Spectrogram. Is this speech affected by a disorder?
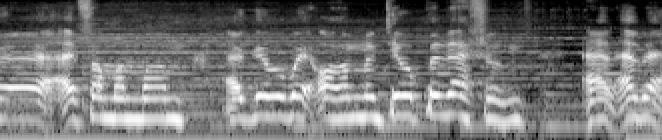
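Yes: cerebral palsy; wheelchair user.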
